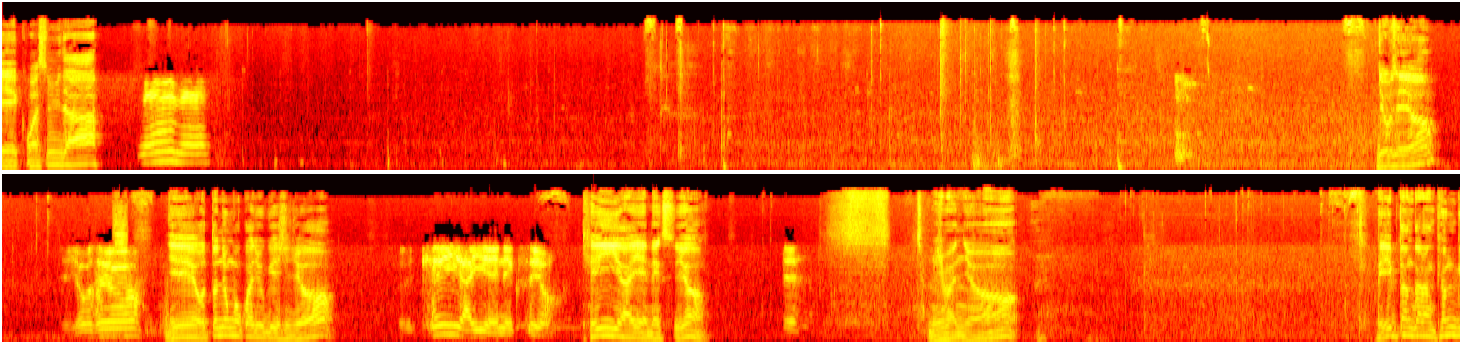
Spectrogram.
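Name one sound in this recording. A young man speaks into a microphone in a lively way.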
